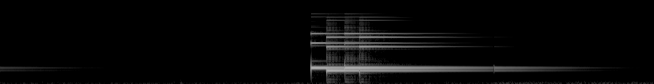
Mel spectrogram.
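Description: Doorbell chime ringing: the last of one ring fades out in the first second, and about three seconds in the bell rings again with a few quick chimes that slowly die away. It signals a visitor at the front door.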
